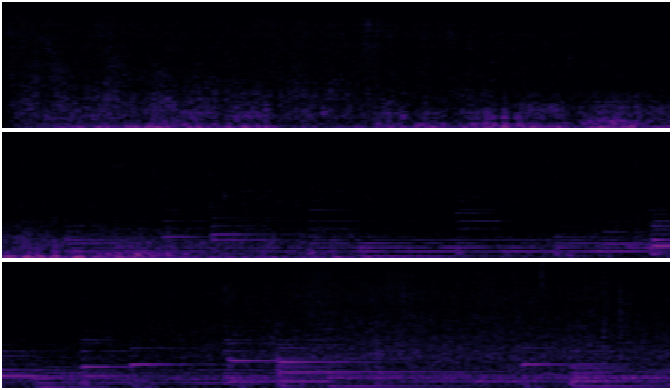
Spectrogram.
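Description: A summer thunderstorm with steady rain hissing throughout and deep rolling thunder, loudest in the first few seconds; gentle sustained musical notes rise in over the storm partway through. No one speaks.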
